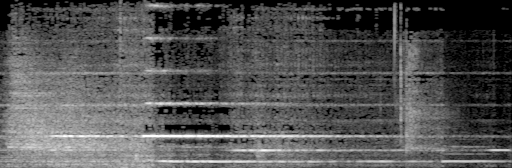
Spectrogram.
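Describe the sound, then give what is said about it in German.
The wheels of a new tram in Bern, Switzerland, squeal on the rails in sustained, high-pitched whining tones that shift and overlap, over a low rumble of the moving vehicle, fairly loud with no talking. “Manchmal muss man die Hose auch noch ein bisschen umnehmen, unter, für das es super passt, respektive das Quietschen vom neuen Berner Tram die auch Bern verträglich ist.”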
